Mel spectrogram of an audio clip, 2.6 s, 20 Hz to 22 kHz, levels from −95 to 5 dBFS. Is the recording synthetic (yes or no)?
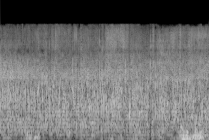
yes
